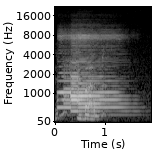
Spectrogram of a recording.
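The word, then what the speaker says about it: بعد: बे एन दाल है इसका सही उच्चारण तो बाद है बाद ये आ की आवाज यहां पर जो है वो गटल है यानी जब हम गरारा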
